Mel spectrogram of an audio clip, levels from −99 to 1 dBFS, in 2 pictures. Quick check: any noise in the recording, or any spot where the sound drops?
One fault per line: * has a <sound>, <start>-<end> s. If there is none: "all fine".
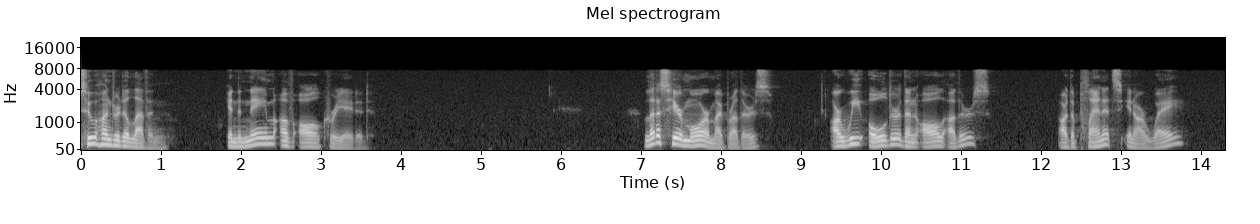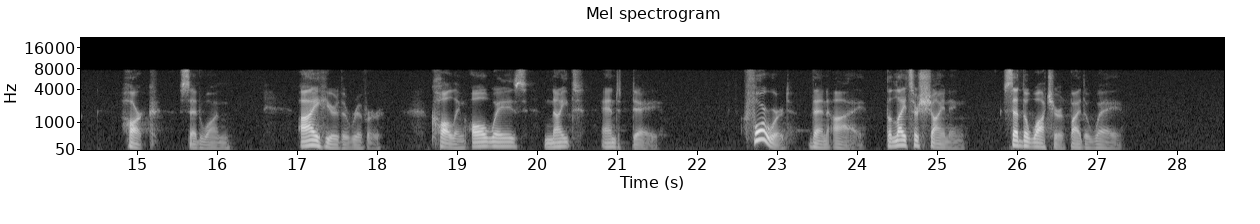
all fine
